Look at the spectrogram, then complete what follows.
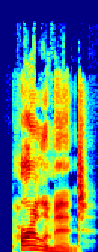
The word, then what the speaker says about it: parliament: This word is pronounced as parliament.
